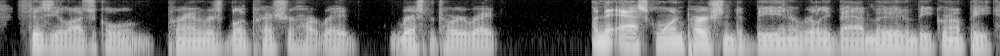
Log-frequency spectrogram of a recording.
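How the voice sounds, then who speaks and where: A man's voice: on the low side, warm tone, no echo, studio quality. A man, a surgeon explaining research studies at length in a video-call interview from a home office. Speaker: neurosurgeon guest. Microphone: large studio mic on boom arm.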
